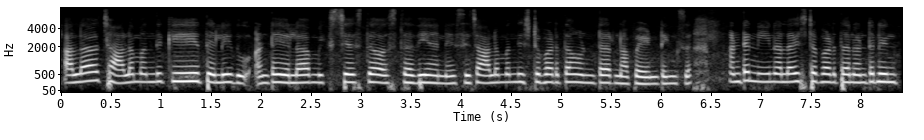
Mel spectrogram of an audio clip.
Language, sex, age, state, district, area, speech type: Telugu, female, 30-45, Andhra Pradesh, Vizianagaram, rural, spontaneous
